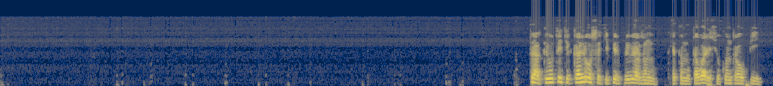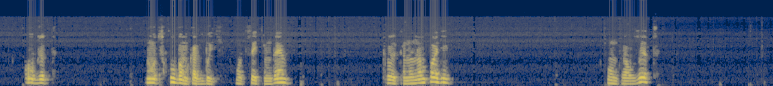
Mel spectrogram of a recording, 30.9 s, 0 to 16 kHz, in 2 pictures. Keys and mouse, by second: 0.5 click, 4.1 click, 5.6 click, 6.1 click, 7.6 click, 9.6-10.7 middle drag, 13.0 shift+click, 14.5 ctrl+p, 18.0 middle click, 19.1 click, 21.1 shift+click, 23.6 KP_3, 24.9-27.1 drag, 28.2 ctrl+z.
